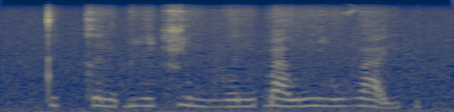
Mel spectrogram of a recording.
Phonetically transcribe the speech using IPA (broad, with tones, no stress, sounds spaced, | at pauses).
t̪ i˨˩ k̚ x ə˧˩ n ɓ i˨˦ ə̯ t͡ɕ ɨ˧˩ m v ə˨˦ n ɓ a˨˦ w n i˨˦ w v a̰˧˨ j ʔ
